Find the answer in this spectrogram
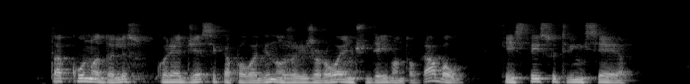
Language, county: Lithuanian, Panevėžys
